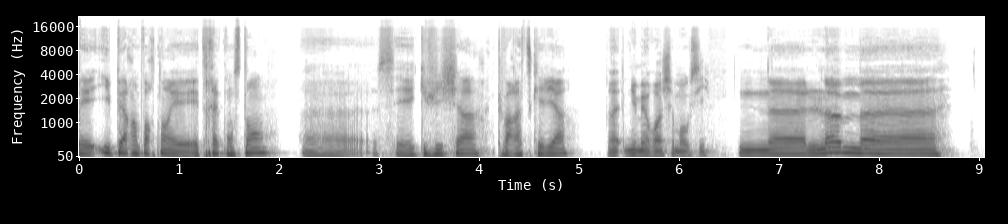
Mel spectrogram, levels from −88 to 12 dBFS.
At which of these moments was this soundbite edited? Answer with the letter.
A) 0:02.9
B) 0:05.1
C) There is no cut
C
